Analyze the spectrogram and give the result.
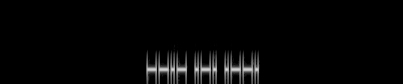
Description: Morse code, heard as a keyed tone, about 42 wpm, 700 Hz. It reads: QRP
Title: Q-Codes with Spoken Meaning - 40wpm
